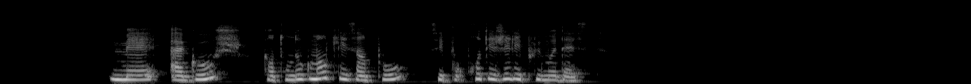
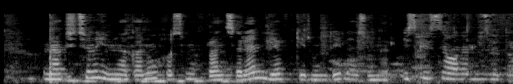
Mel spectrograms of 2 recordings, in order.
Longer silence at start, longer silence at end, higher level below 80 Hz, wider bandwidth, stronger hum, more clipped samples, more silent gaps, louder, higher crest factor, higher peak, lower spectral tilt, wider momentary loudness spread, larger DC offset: first, 1.1 s vs 0.05 s; first, 3.9 s vs 0 s; second, -74 dBFS vs -56 dBFS; second, 7 kHz vs 11.5 kHz; first, 50 Hz at -60 dBFS vs none; neither; neither; second, -27 LUFS vs -23 LUFS; about the same, 18 dB vs 16 dB; second, -12 dBFS vs -6 dBFS; first, -8 dB/octave vs -4.5 dB/octave; first, 13 LU vs 7 LU; neither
